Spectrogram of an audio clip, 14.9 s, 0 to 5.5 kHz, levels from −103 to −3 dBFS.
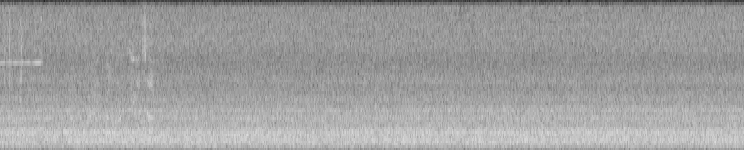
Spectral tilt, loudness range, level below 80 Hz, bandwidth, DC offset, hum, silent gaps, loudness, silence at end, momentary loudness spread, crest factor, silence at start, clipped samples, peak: -4.5 dB/octave; 1 LU; -50 dBFS; 5.4 kHz; under 0.1%; none; none; -19 LUFS; 0 s; 1 LU; 16 dB; 0 s; under 0.1%; -4 dBFS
